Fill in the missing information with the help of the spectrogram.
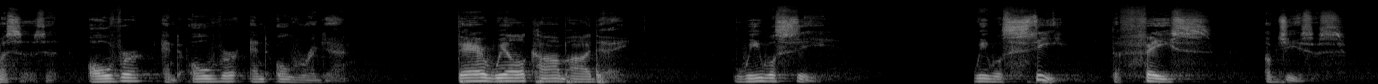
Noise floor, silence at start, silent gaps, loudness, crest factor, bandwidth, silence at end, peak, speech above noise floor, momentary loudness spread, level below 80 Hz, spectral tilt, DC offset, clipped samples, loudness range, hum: -77 dBFS; 0 s; none; -31 LUFS; 20 dB; 16.5 kHz; 0.35 s; -14 dBFS; 45 dB; 18 LU; -78 dBFS; -3.5 dB/octave; under 0.1%; under 0.1%; 5 LU; none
